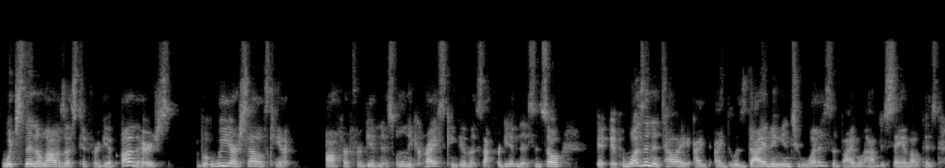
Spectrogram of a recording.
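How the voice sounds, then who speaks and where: A woman speaks fairly quickly at a medium pitch, with vocal fry. Her pitch varies in an ordinary way over a quiet background. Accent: Upper Midwest. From US Midwest, southern Minnesota. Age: 20s. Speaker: ministry founder sharing abortion testimony. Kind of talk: testimony.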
